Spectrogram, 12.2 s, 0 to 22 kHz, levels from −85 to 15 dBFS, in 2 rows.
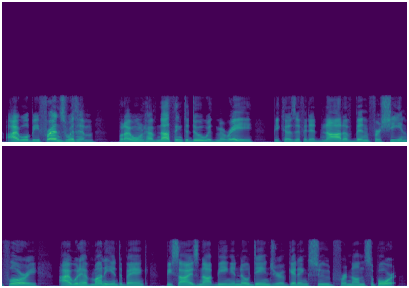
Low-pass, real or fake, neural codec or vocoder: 7.2 kHz; fake; codec, 16 kHz in and 24 kHz out, 0.4 kbps, LongCat-Audio-Codec, two codebook decoder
